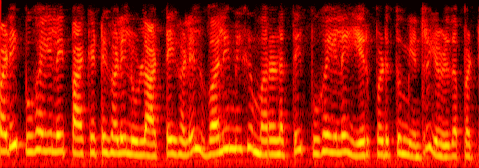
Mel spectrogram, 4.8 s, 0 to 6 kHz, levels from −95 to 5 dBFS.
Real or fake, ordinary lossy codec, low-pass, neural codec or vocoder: real; Opus, 32 kbps; 5.4 kHz; none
